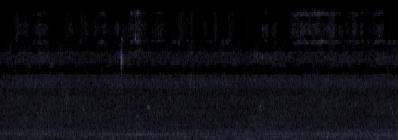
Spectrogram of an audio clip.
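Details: Honey bee hive from a split, getting a new queen released from her cage, gives a steady low drone with a deeper rumble underneath and one soft bump near the middle.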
